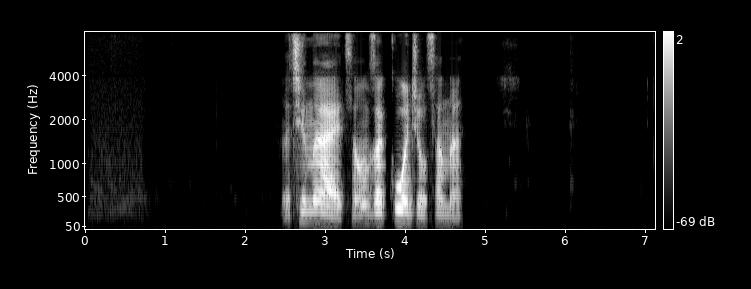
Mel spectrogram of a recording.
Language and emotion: Russian, angry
